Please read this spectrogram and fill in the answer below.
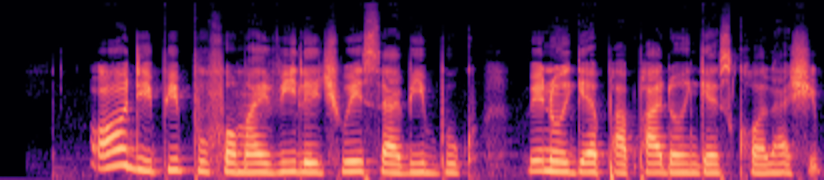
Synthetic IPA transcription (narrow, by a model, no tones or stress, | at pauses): ɔldipipufɔ̃mːaɪviled͡ʒwesabibuk | wenoɡɛtpʰapʰadɔ̃nɡɛtskʰɔlaʃip̚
